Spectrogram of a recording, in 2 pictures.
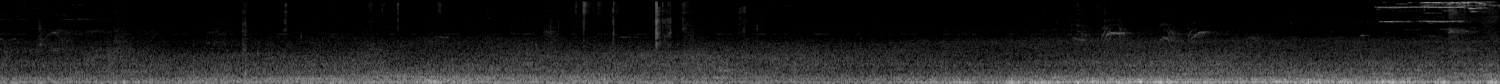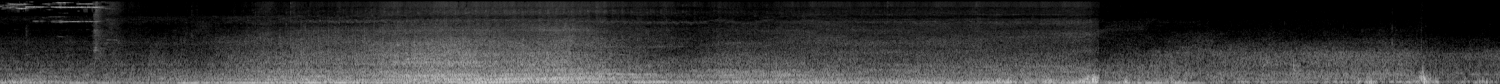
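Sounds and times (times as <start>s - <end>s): road vehicle passing by: 13.8s - 30.0s.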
